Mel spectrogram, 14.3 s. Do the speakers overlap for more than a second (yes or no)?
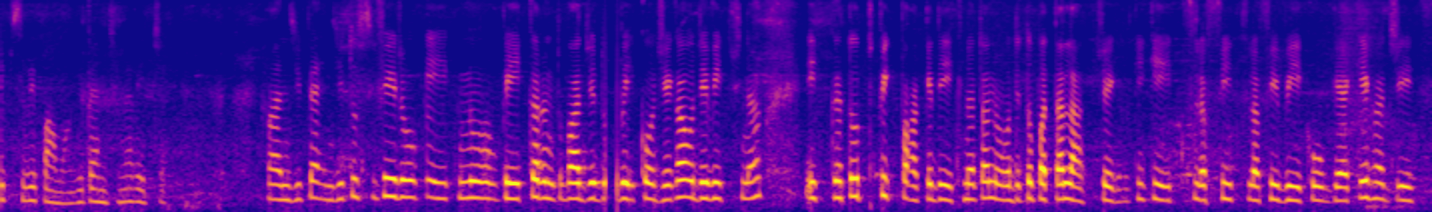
no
